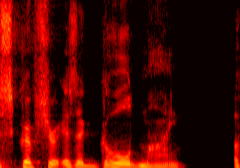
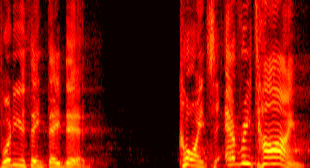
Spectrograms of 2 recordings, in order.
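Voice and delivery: higher, louder animated storytelling; rising sermon energy; 8 semitones higher, 6 dB louder than usual. Acted. Pastor telling the congregation about his kids and coins, animated. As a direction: pump the room up with the story.

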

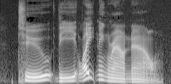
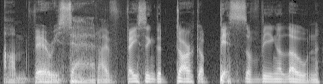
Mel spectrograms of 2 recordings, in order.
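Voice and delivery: low, slow monotone of gloom; mock despairing post; 5 semitones lower, slower than usual. User posting to Facebook, low mock gloom. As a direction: intone it slowly in a low, hammed-up misery.

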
